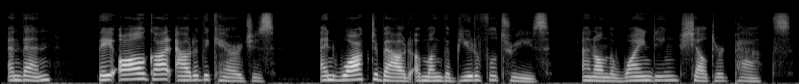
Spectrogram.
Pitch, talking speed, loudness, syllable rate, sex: 185 Hz, 165 wpm, -19 LUFS, 4.9 syllables/s, female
